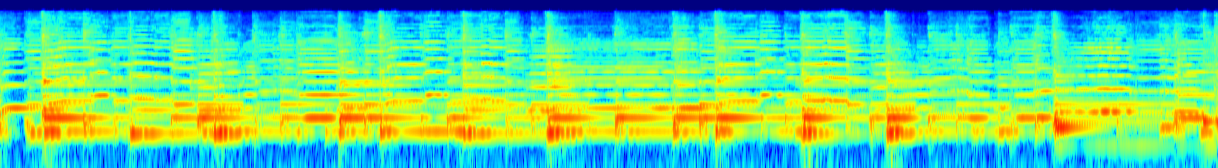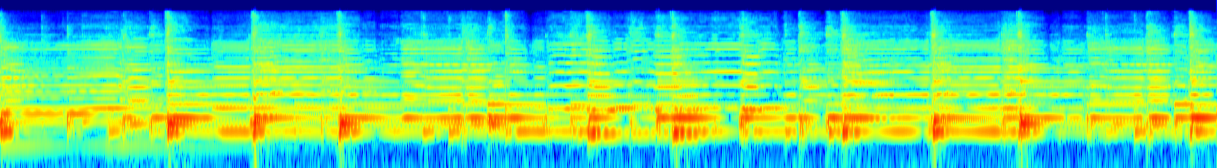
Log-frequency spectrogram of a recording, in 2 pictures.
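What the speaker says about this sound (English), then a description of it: "the tune Over the Waterfall played on the fiddle" A fiddle plays the old-time tune Over the Waterfall alone, a steady, bright melodic line with double-stop drones and a lively bowed rhythm running throughout, close and clear.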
